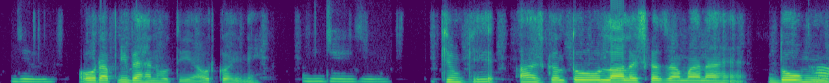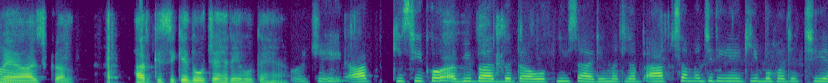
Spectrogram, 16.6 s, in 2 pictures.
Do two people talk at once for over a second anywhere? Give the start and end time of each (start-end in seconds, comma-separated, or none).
none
